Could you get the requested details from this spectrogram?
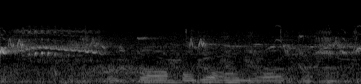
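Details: A streaked laughingthrush (Trochalopteron lineatum) at Ukhimath, Uttarakhand, India, in May 2016 gives short, high chirping notes throughout, with a low human voice talking briefly in the middle.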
